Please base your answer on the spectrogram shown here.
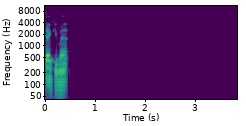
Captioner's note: silence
